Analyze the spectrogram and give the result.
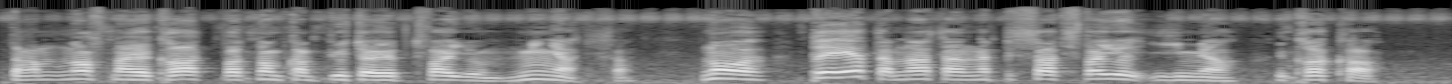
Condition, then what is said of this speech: Deafness. Я плохо слышу, но говорить могу.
